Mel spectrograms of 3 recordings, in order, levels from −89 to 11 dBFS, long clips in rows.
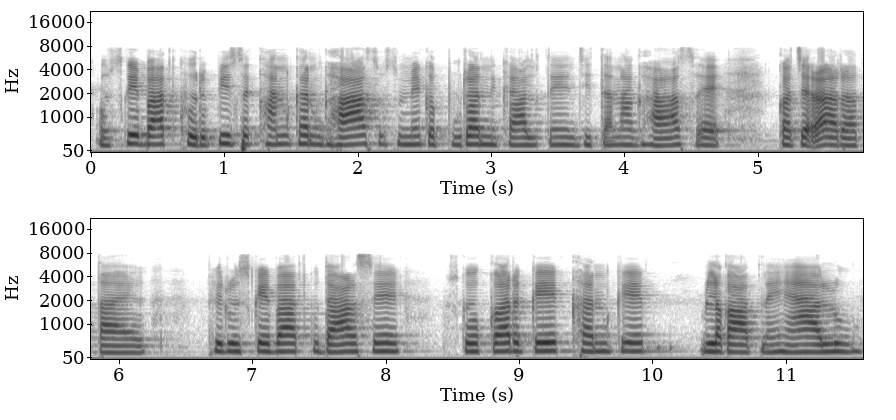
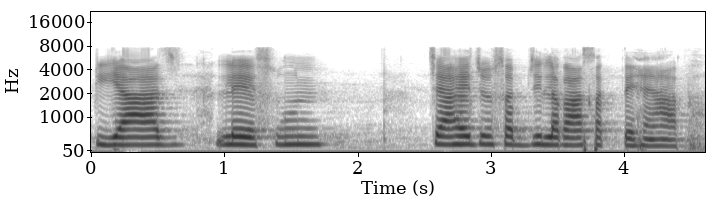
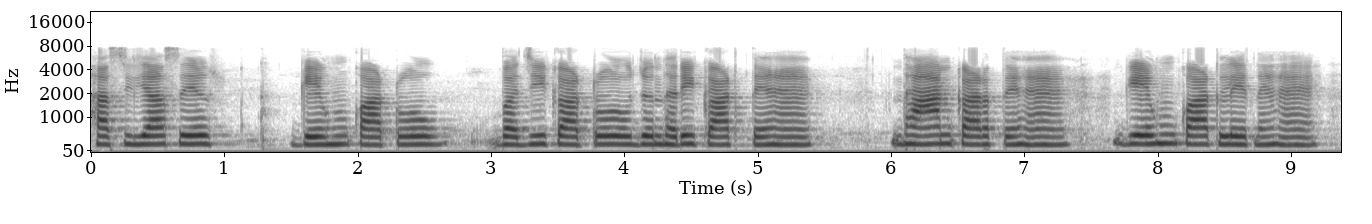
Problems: background sounds at intervals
